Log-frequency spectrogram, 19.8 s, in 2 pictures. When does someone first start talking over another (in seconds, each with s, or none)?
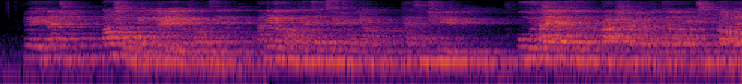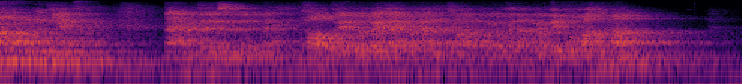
9.5 s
